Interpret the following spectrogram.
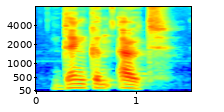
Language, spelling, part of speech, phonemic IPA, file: Dutch, denken uit, verb, /ˈdɛŋkə(n) ˈœyt/, Nl-denken uit.ogg
- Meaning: inflection of uitdenken: 1. plural present indicative 2. plural present subjunctive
